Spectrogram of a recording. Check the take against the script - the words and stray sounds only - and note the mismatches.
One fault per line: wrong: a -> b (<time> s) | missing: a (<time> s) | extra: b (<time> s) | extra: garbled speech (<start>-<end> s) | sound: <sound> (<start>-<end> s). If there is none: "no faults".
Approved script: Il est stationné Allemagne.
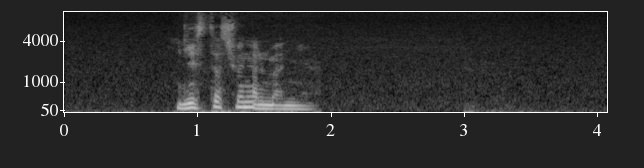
no faults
